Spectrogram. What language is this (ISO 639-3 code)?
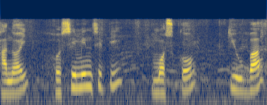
asm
